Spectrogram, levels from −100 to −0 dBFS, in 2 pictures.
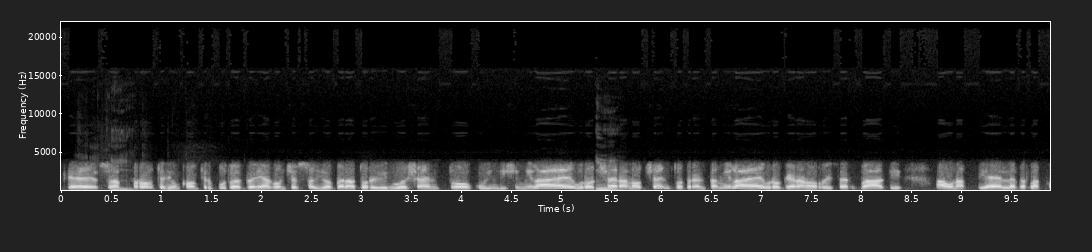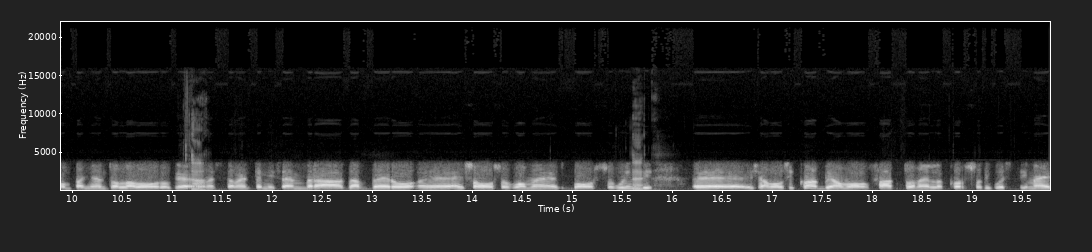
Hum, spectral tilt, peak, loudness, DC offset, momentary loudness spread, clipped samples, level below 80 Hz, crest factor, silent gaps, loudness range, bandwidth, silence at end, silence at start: none; -7 dB/octave; -6 dBFS; -21 LUFS; under 0.1%; 7 LU; under 0.1%; -64 dBFS; 16 dB; none; 2 LU; 4.9 kHz; 0 s; 0.1 s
